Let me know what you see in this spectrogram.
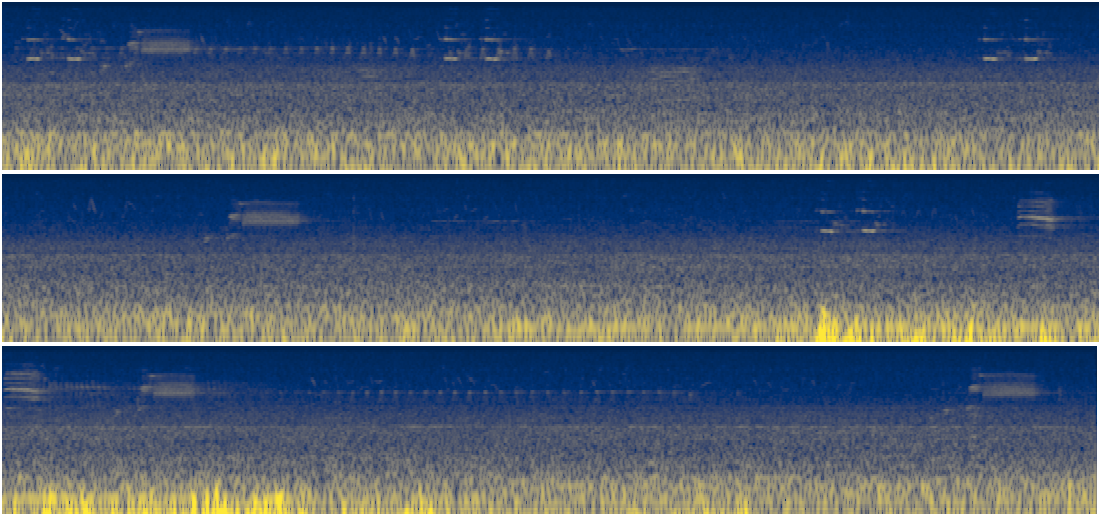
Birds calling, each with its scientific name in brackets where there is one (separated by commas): Blue Jay (Cyanocitta cristata), Red-winged Blackbird (Agelaius phoeniceus), Northern Flicker (Colaptes auratus)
